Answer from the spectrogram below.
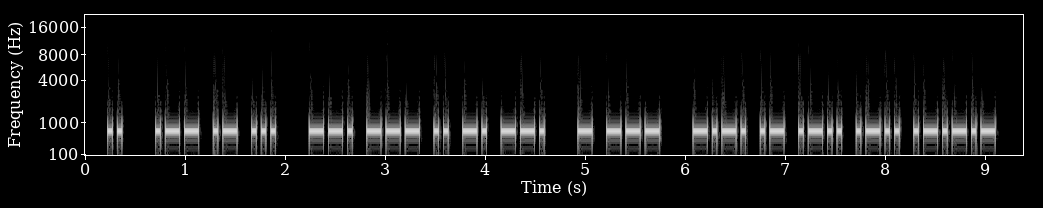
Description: Morse code, heard as a keyed tone, about 25 wpm, 700 Hz. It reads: I WAS GOING TO CALL.
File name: practice / 25wpm / Sentences with 4-Word Phrases - 25wpm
